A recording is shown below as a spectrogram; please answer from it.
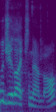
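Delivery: put-on British accent, southern English style. Told to order tea and scones, improvising in a british accent. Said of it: "I'm told I do a very good British accent".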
